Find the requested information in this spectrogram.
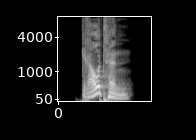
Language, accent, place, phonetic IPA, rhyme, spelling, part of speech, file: German, Germany, Berlin, [ˈɡʁaʊ̯tn̩], -aʊ̯tn̩, grauten, verb, De-grauten.ogg
- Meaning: inflection of grauen: 1. first/third-person plural preterite 2. first/third-person plural subjunctive II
